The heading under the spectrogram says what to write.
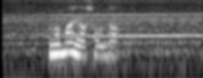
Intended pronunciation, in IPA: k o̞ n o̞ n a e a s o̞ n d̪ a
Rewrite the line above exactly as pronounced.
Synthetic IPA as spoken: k o̞ n o̞ m a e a s õ̞ n d̪ a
